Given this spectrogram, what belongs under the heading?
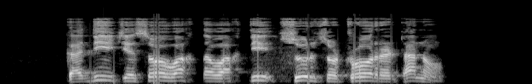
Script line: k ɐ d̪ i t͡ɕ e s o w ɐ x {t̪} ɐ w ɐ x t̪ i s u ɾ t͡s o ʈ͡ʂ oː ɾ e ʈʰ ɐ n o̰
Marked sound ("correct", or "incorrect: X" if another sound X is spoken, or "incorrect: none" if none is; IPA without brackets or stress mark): correct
